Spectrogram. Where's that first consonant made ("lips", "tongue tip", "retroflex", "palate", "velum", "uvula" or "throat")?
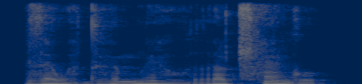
tongue tip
